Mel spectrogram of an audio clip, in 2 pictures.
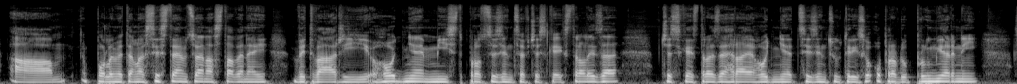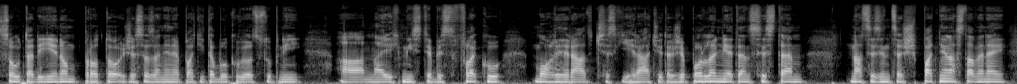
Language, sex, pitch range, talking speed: English, male, 115-125 Hz, 165 wpm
